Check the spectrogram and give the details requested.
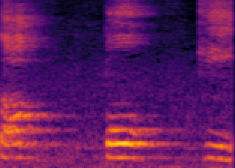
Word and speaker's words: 떡볶이: 번입니까 1번이 되겠다 그렇죠 얘 어떻게 반음 됩니까 떡볶기 이렇게 발음된다 그렇죠 떡볶이 자 그다음에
